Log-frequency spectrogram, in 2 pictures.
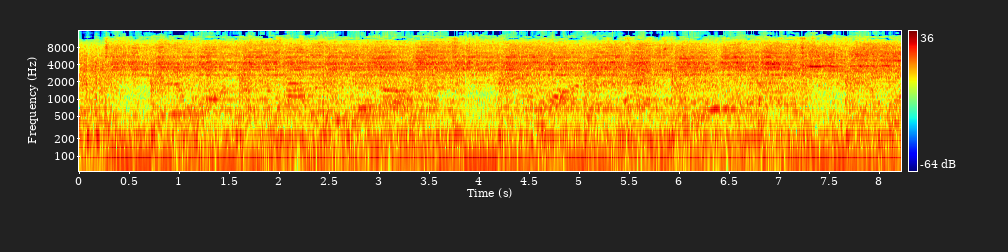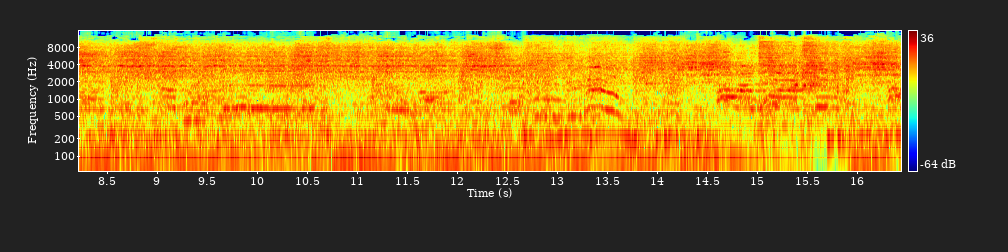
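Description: Rock band playing live at high volume: a singer's vocals over electric guitar and drums.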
